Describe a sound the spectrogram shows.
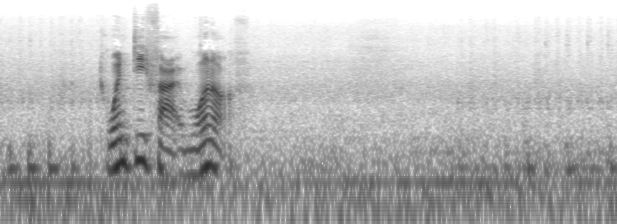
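A coin scratches across a card.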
